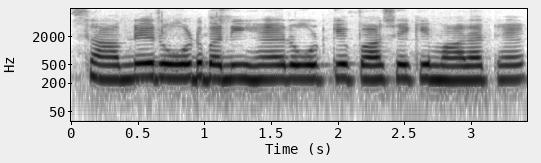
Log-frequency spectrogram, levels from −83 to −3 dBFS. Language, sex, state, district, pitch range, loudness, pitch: Hindi, female, Chhattisgarh, Raipur, 245-255 Hz, -12 LUFS, 250 Hz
